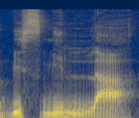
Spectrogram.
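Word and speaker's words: بسم الله: যেমন আল্লাহ আমি বলছি আবার বিসমিল্লাহ এখানে বিসমিল্লাহ ওই যে আল্লাহ শব্দের লামটাকে পাতলা করে পড়তেছি এইটা কেন প্রথমেই বুঝতে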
